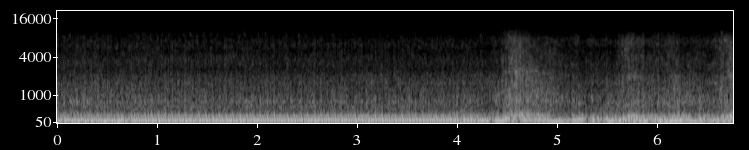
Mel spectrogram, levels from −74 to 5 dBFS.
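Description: A drift correction step runs from 4.22 to 4.93 s: the sound abruptly plays about 6 percent fast, raising pitch by roughly 104 cents, slightly more than a semitone, and then drops back to its original speed and tuning. Speed and pitch shift together for this stretch, which points to a varispeed adjustment. The likely cause is clock-matching software changing the playback rate in a single step to drain a buffer that had drifted too full.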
